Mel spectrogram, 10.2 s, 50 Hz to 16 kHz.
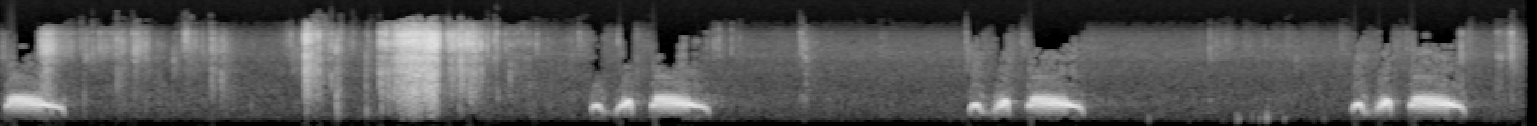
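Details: Spotted dove in Kon Tum, Vietnam, on 26 January 2016, delivering three separated coo phrases of two or three quick notes ending in a longer falling coo, with a loud rushing, crackling noise burst early on.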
